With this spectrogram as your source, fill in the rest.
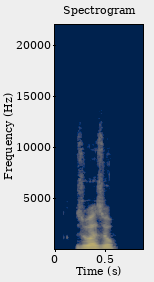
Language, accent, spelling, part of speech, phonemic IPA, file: French, France, zoiseau, noun, /zwa.zo/, LL-Q150 (fra)-zoiseau.wav
- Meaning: 1. bird 2. penis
